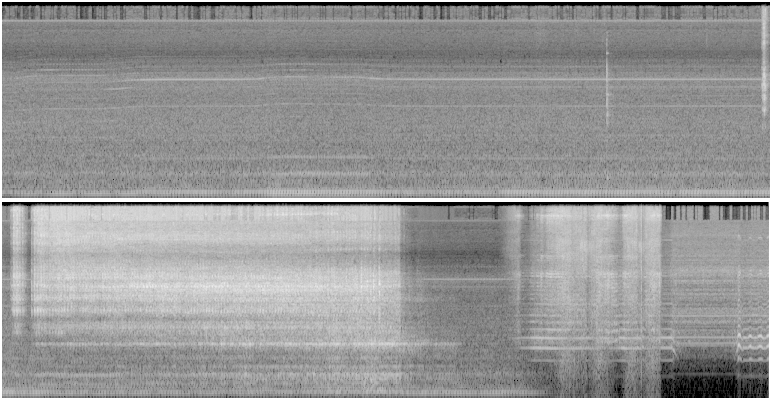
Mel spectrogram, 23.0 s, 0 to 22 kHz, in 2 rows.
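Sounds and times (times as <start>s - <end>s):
turning tool scraping wood: 11.4s - 18.4s
wood lathe humming: 11.4s - 20.3s.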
